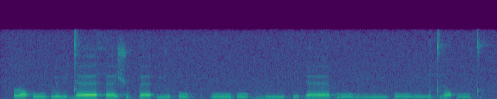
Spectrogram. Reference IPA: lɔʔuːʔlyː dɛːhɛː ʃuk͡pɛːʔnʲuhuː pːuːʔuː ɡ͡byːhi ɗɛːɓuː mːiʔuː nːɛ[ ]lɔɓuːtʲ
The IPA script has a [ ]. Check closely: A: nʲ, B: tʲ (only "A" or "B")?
B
